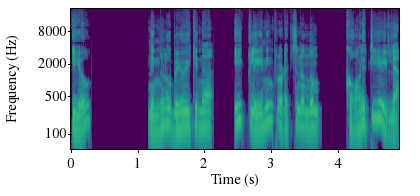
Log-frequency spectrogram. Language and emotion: Malayalam, fearful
